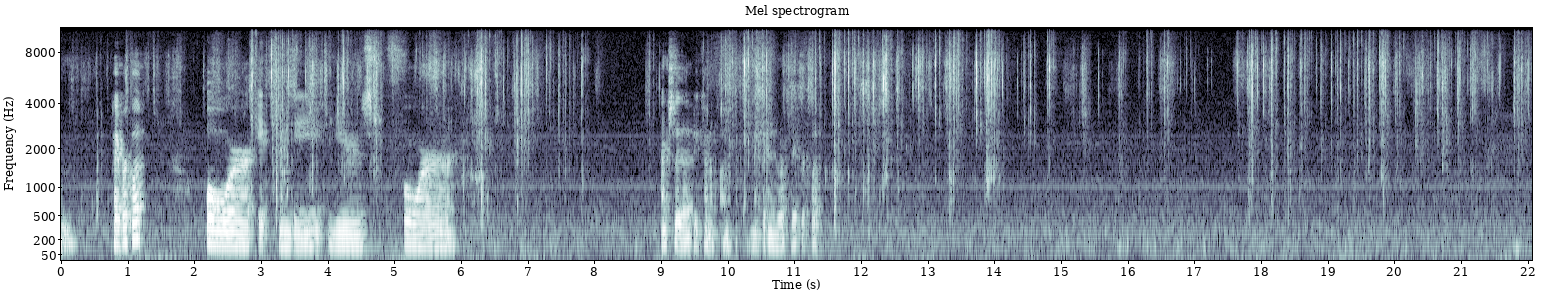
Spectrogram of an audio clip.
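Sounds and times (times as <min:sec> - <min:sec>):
paper crinkling and rustling: 0:00.2 - 0:08.1, 0:08.8 - 0:09.0, 0:09.7 - 0:22.0.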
